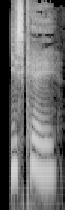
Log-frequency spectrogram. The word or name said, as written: iskage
